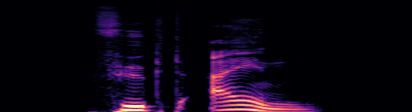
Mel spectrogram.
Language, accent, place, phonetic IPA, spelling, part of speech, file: German, Germany, Berlin, [ˌfyːkt ˈaɪ̯n], fügt ein, verb, De-fügt ein.ogg
- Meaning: inflection of einfügen: 1. third-person singular present 2. second-person plural present 3. plural imperative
